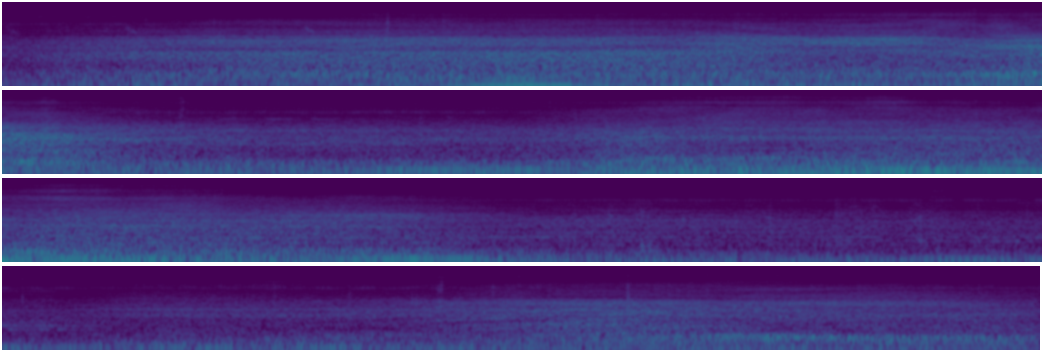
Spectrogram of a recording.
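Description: Faint outdoor background: a low rumble of distant road traffic that swells and fades.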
